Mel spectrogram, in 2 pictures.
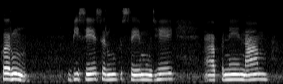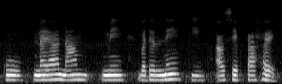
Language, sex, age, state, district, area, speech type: Hindi, female, 30-45, Uttar Pradesh, Mau, rural, read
